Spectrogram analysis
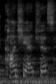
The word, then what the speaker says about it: conscientious: going on there so conscientious has four syllables and the stress is on that third syllable that NN conscientious conscientious that second syllable is what really confuses people because that sci almost sounds like you're saying she conscientious conscientious and someone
